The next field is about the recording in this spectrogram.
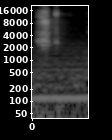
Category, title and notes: Sound effects > Other
LIGHTER FLICK 17
flick, lighter, zippo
